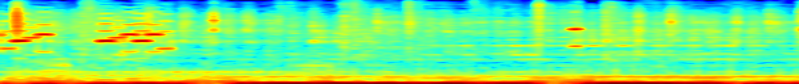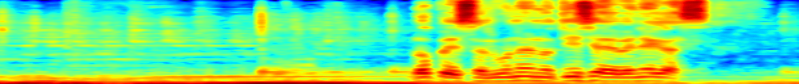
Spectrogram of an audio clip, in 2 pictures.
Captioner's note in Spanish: Suena el celular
